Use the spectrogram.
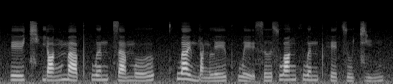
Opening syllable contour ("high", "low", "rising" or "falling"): rising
